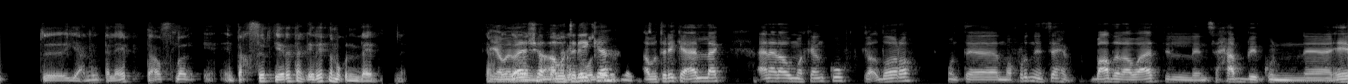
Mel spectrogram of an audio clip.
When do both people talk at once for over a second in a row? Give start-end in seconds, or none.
4.9-6.3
